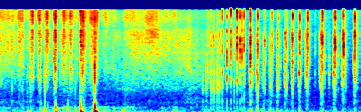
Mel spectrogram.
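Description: Gloved fists in shiny black leather gloves on both hands are squeezed and rubbed quickly up close, producing rapid leather creaks and crackling rubs over a low rumble. A few sharper squeaks stand out early, the loudest just before the midpoint, followed by a quieter stretch of soft rubbing. A fast run of bright, evenly spaced creaks then fills the second half.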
